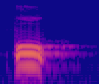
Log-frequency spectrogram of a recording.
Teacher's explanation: जैसे ओ बोलते हैं तो ऐसा हो जाता है ना हमारा जो मुंह है मुख द्वार जो है गोलनुमा आकृति ले लेता है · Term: अर्धसावृत्त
